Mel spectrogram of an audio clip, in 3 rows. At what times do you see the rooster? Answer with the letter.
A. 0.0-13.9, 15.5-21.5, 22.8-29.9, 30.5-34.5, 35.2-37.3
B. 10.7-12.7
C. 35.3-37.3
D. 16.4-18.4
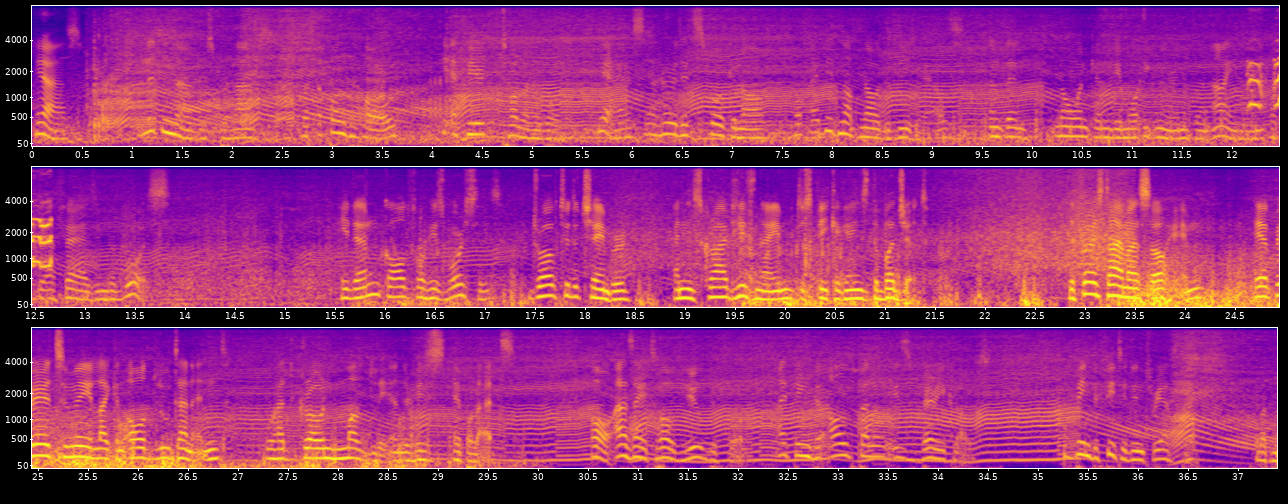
B.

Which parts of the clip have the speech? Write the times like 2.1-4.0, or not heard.
0.0-13.9, 15.5-21.5, 22.8-29.9, 30.5-34.5, 35.2-37.3.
